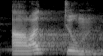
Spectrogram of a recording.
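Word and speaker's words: أَرَدتُّم: So you say aradtum, that is, you do not pronounce the dal, you only pronounce, you insert the dal into ta, giving it shadda, and you pronounce the ta only.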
